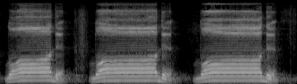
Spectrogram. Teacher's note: ٹھیک ہے، زبان کی ایک کروٹ اور اوپر کی داڑھوں کی جڑ سے، اوپر والی جو داڑھ ہے اس کی جو جڑ ہے وہاں پہ زبان کی کروٹ لگے گی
